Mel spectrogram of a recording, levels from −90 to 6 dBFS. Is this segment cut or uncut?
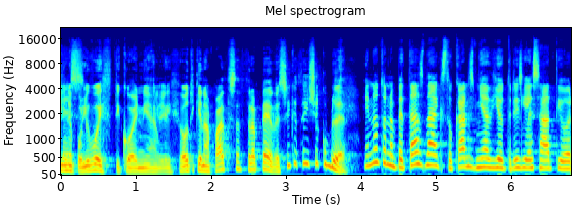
uncut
